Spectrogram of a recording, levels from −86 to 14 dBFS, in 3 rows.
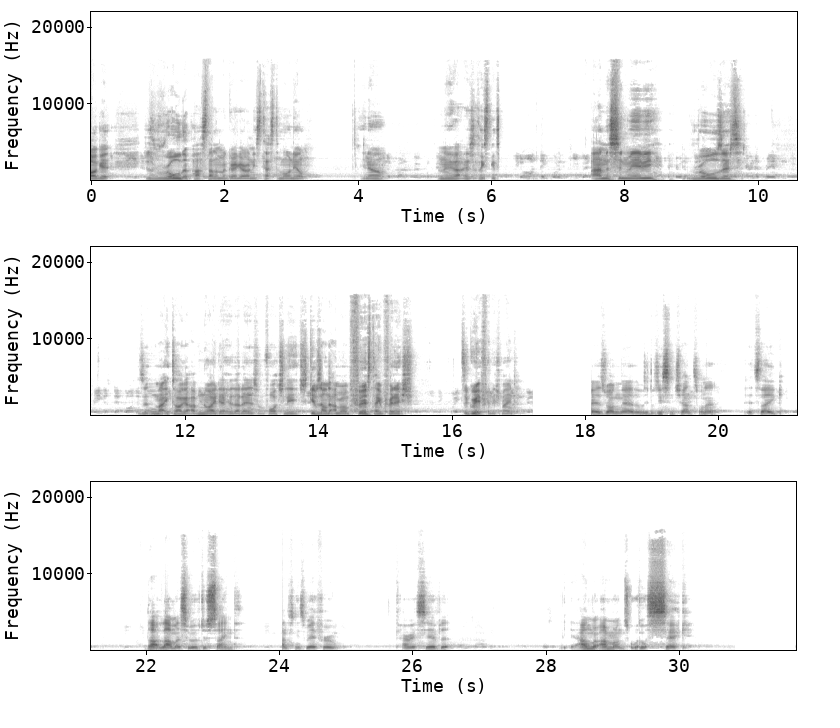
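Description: Frames out of order occur five times, at 5.90 to 6.12, 8.57 to 8.78, 14.05 to 14.27, 18.88 to 19.10 and 29.28 to 29.50 s. In each, two adjacent runs of frames, each about 0.1 s long (which fits four frames per run), were decoded in swapped order. That roughly 0.2 s stretch of sound plays with its halves exchanged, giving a brief garbled flutter. No time is lost.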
